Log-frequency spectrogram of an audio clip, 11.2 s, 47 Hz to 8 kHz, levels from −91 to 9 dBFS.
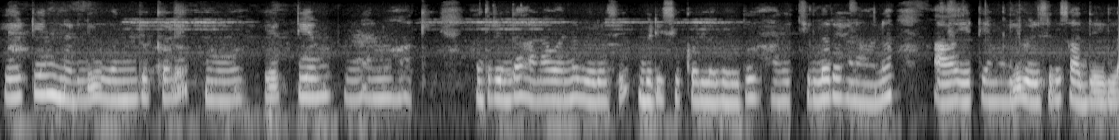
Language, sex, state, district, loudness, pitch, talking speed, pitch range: Kannada, female, Karnataka, Mysore, -18 LUFS, 210 Hz, 75 wpm, 195-220 Hz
